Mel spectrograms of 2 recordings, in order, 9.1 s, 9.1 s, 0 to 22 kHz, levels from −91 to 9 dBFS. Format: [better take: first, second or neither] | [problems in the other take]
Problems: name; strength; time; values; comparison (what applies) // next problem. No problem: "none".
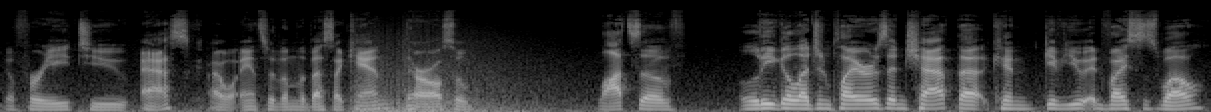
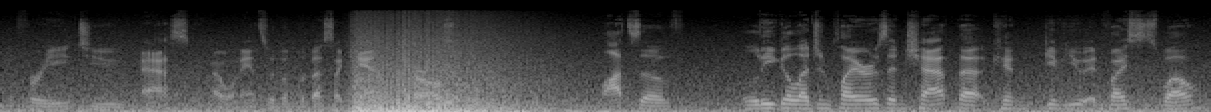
first | wind noise on the microphone; heavy; 2 dB below the speech; occasional gusts in the first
